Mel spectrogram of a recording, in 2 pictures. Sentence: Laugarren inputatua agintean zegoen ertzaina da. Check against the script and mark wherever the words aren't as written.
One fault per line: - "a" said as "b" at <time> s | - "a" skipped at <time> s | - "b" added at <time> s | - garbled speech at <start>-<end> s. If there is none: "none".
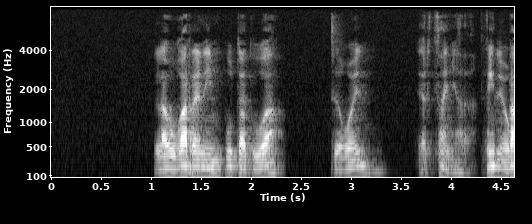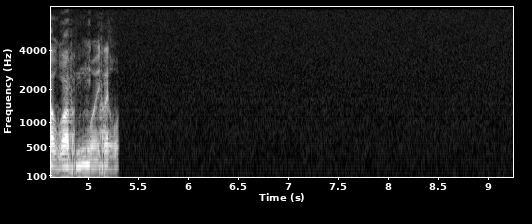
- "agintean" skipped at 2.2 s
- garbled speech at 4.3-5.3 s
